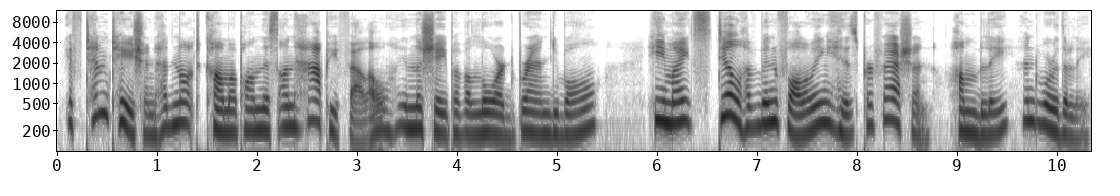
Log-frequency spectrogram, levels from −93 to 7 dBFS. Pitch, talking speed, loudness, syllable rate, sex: 215 Hz, 155 wpm, -18 LUFS, 4.6 syllables/s, female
